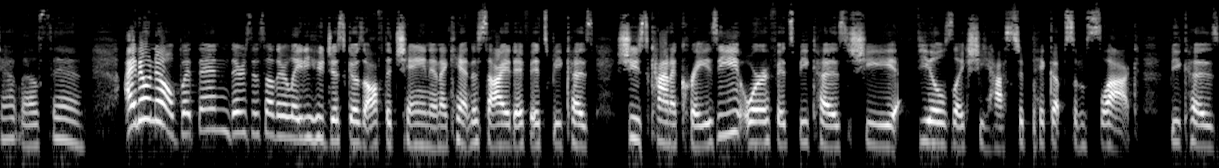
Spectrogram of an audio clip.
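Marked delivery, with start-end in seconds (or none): 0.0-0.8 hushed, soft, eerie, creepy put-on voice. Imagining a show character standing over someone at night: imitating a creepy voice. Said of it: "It's creepy, and she's gonna be standing over you like".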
